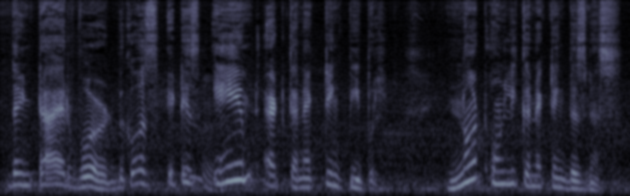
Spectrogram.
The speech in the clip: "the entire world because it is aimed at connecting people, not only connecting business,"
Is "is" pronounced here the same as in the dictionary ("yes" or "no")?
yes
